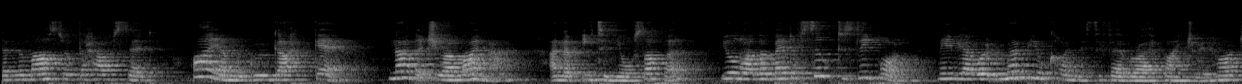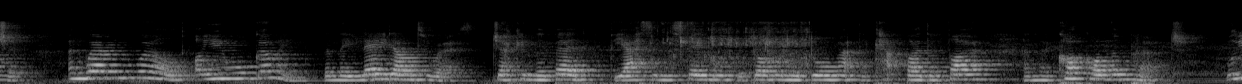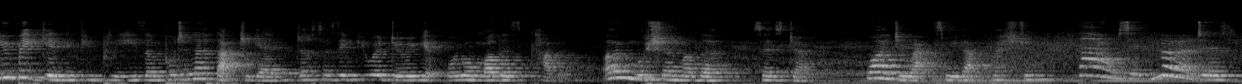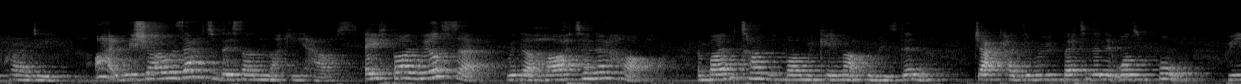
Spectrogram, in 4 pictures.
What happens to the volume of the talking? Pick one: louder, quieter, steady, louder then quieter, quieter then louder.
steady.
